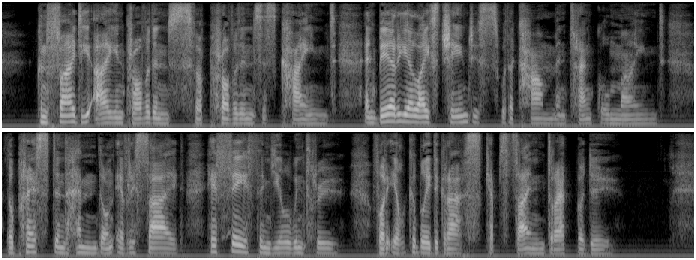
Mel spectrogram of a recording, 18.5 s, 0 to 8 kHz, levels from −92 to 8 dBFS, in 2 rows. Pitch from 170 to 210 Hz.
No: low, 120 Hz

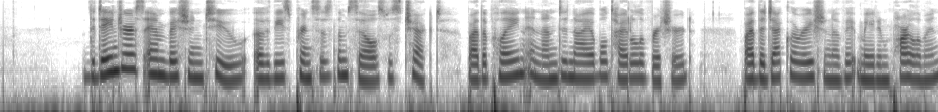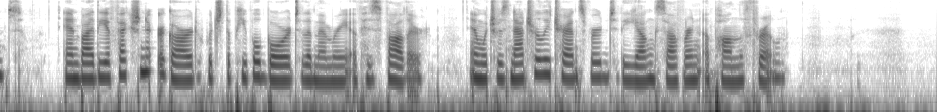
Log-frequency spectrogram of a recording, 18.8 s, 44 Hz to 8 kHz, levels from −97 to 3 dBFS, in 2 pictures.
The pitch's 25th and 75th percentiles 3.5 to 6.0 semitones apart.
No: narrow, 2.5 semitones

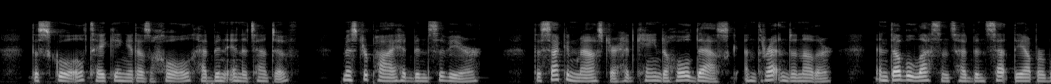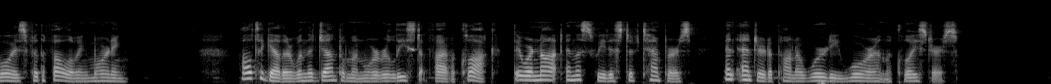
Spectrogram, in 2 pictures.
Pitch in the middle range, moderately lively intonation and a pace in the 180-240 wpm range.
Yes: medium, 160 Hz; average, 3.4 semitones; average, 185 wpm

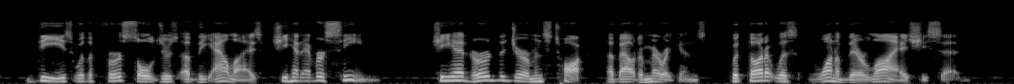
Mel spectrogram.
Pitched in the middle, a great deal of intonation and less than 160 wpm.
No: medium, 145 Hz; wide, 6.0 semitones; average, 175 wpm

